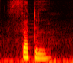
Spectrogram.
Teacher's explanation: The B is completely silent. It is pronounced subtle.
